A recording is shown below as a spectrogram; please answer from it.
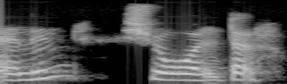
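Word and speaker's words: Showalter: Okay, तो इनका नाम भी क्या है, एलन शोल्टर। इसमें ये डब्ल्यू जो है ये साइलेंट है।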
